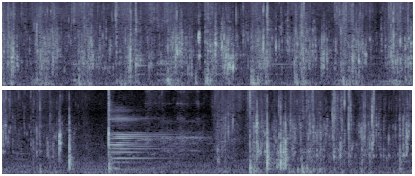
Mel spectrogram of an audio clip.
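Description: Wet squelching and sloshing of raw pig stomach being kneaded and scrubbed with salt by hand in a stainless steel bowl, in a run of irregular squishes. About six and a half seconds in there is a sharp click followed by a short pitched tone lasting just over a second.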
